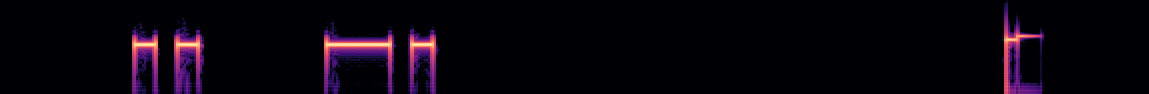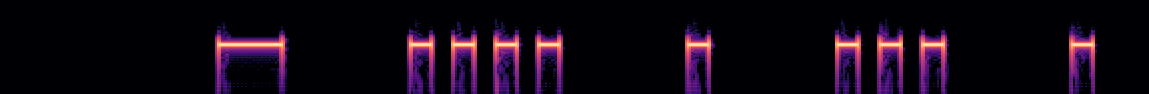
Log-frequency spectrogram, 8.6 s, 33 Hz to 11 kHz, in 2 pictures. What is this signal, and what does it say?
Morse code, heard as a keyed tone, about 15 wpm, spaced as for 11 wpm, 700 Hz. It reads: IN THESE
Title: 2x Character Spacing - Top 100 Words - 15wpm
